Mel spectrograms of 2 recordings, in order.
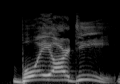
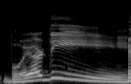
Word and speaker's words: Boiardi: And then here's how you spell his last name. You'll get this here when I spell it. B-O-I-A-R-D-I. Boyardee. – Boyardee. – And so they anglicized it, they said. They made it, you know, Boyardee. – Boyardee, so we could read it.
